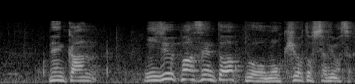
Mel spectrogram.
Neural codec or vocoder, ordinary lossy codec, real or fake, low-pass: none; none; real; none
